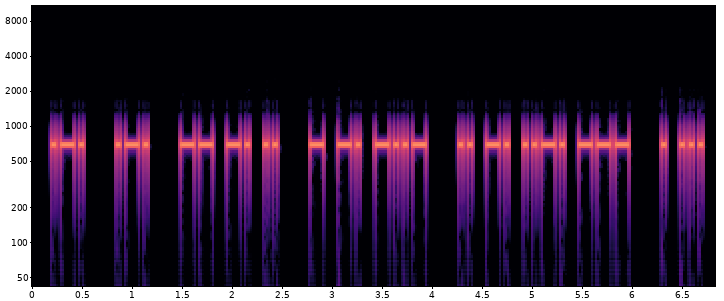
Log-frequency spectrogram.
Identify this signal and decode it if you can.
Morse code, heard as a keyed tone, about 26 wpm, 700 Hz. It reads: R R MNI TNX INFO ES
